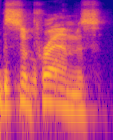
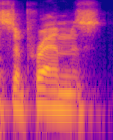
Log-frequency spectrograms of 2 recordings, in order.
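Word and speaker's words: suprême: Oh, supremes. They're called supremes. It's like Okay. it's spelled like supreme, but in French it's supreme.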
